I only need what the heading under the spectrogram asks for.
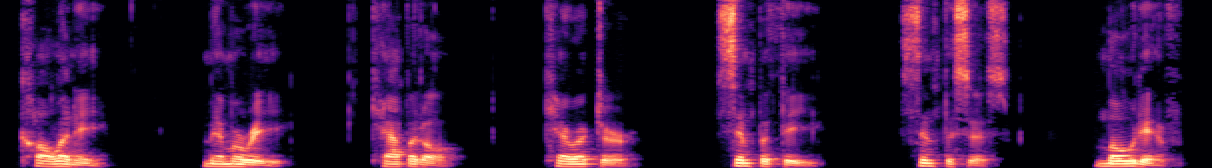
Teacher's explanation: Notice how in most of these words the first syllable is stressed.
